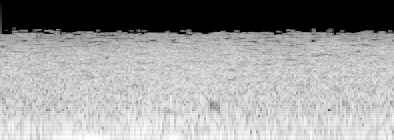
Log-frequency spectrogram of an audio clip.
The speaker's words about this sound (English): We are aware of the sound of the cars out there.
